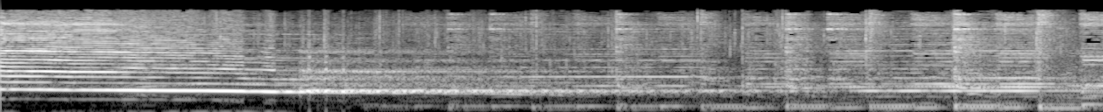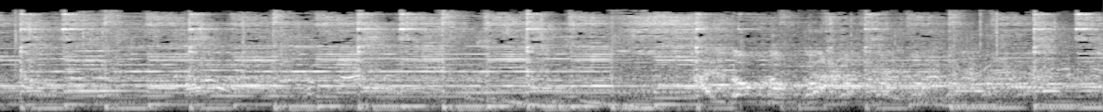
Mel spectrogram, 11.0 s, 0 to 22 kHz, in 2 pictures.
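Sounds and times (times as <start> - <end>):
backing music over speakers: 0.0 - 11.0.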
